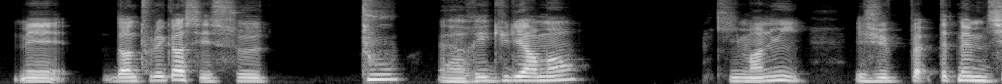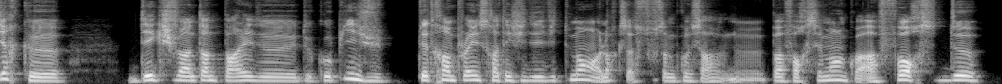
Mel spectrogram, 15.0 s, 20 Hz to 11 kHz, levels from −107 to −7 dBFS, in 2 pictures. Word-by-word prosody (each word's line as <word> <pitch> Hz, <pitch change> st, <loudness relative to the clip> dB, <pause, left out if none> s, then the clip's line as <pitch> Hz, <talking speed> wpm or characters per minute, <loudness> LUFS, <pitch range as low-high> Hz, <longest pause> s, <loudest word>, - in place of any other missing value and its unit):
mais, 130 Hz, -2 st, +1 dB, 0.2 s
dans 140 Hz, +1 st, +3 dB
tous 145 Hz, +2 st, -10 dB
les 160 Hz, -, +2 dB
cas, 185 Hz, +3 st, +6 dB
c'est 155 Hz, -8 st, -4 dB
ce 130 Hz, 0 st, -4 dB, 0.7 s
tout, 205 Hz, +1 st, +1 dB, 0.3 s
heu, 125 Hz, -2 st, -1 dB
régulièrement, 160 Hz, -, +1 dB, 0.9 s
qui 135 Hz, -, -6 dB
m'ennuie 150 Hz, +4 st, 0 dB, 0.4 s
et 135 Hz, -, -4 dB
je 135 Hz, +1 st, -1 dB
vais 130 Hz, -, -2 dB
p 130 Hz, -, -14 dB, 0.2 s
peut-être 165 Hz, +1 st, -6 dB
même 165 Hz, -2 st, +3 dB
dire 215 Hz, +10 st, +2 dB
que, 145 Hz, -3 st, +1 dB, 0.5 s
dès 175 Hz, +2 st, +5 dB
que -, -, -3 dB
je -, -, +3 dB
vais 170 Hz, -, +4 dB
entendre 165 Hz, 0 st, +3 dB
parler 155 Hz, +1 st, +2 dB
de 145 Hz, -2 st, -2 dB
de -, -, -8 dB
copines, 155 Hz, -, +2 dB
je 150 Hz, -4 st, -2 dB
vais, 135 Hz, -, -15 dB, 0.2 s
peut-être, 170 Hz, +2 st, +2 dB
employer 175 Hz, 0 st, +3 dB
une -, -, +1 dB
stratégie 160 Hz, -2 st, -1 dB
d'évitement, 150 Hz, +5 st, -1 dB
alors 145 Hz, -, -1 dB
que, -, -, -8 dB
ça -, -, -4 dB
se -, -, -9 dB
trouve, -, -, -11 dB
ça 145 Hz, -, -4 dB
me 140 Hz, -, -3 dB
concerne, 135 Hz, +4 st, -5 dB
heu, -, -, -11 dB
pas 145 Hz, -5 st, 0 dB
forcément, 160 Hz, +6 st, -1 dB
quoi, -, -, +1 dB
à -, -, 0 dB
force 165 Hz, +2 st, +3 dB
de. 165 Hz, -1 st, +2 dB
155 Hz, 205 wpm, -23 LUFS, 140-170 Hz, 0.9 s, cas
